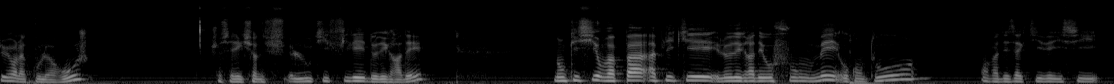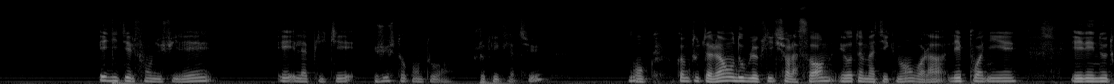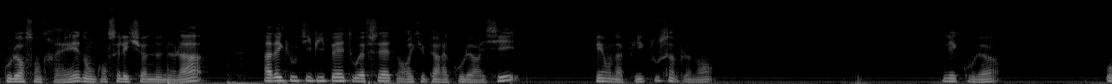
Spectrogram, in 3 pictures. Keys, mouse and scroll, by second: 3.8 click, 8.5 click, 12.4 click, 16.0 click, 19.1 click, 20.3 click, 24.7 click, 26.0 F7, 26.7 click, 28.3 click, 29.4 click, 30.8 click, 31.7 click, 33.2 click.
